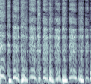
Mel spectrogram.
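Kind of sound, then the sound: vocal imitation, imitated heavy panting breaths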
